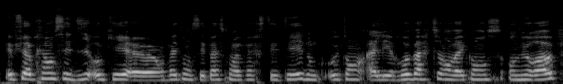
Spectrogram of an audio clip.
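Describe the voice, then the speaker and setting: A woman's voice: a little high, fairly even intonation, fairly quick, a little mellow. Young woman chatting casually. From France. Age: young adult. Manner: informal, slangy. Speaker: vlogger. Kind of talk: casual chatty makeup vlog.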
